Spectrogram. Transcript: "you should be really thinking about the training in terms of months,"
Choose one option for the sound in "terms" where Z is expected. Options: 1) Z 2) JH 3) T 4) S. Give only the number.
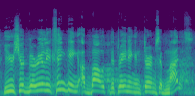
4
